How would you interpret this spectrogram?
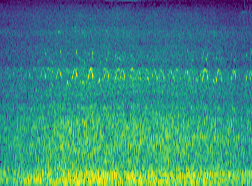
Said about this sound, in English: you sent us some amazing bird songs, starting with Dee Dee in San Francisco, sending us some gulls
